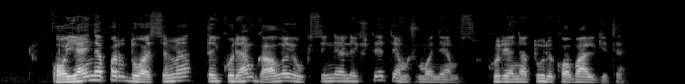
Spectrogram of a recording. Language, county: Lithuanian, Šiauliai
